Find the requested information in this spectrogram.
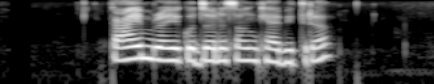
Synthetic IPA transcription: kajimrʌɦekod͡zʌnʌsʌŋkʰjabʱit̪rʌ

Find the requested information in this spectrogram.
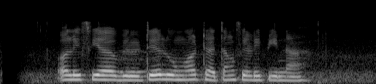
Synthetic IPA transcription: ʔolifiawilɖ̥eluŋɔɖ̥ä̤t̪əŋfilipina

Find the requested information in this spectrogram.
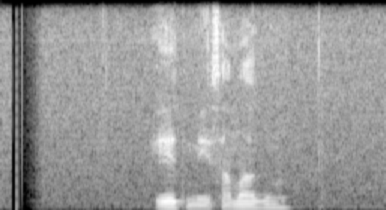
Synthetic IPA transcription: eːt̪meːsamaːɡəmə

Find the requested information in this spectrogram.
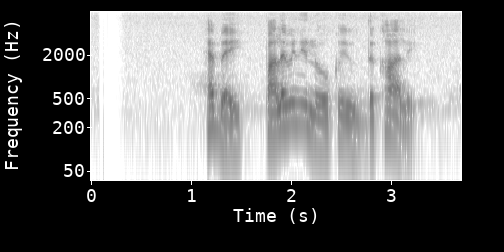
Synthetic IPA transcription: hæbæjipaləʋiniloːkəjud̪ːəkaːlḛː

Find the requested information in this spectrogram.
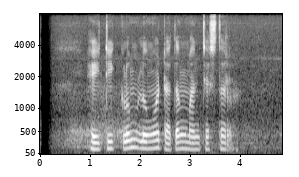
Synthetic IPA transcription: heiɖ̥iklumluŋɔɖ̥ä̤t̪əŋmant͡ʃɛst̪ər

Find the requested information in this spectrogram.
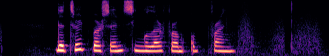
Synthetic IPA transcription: d̪ət̪ʰɹit̚pəɹsə̃nsĩŋɡulaɹfɹɔ̃mɔp̚fɹãŋ

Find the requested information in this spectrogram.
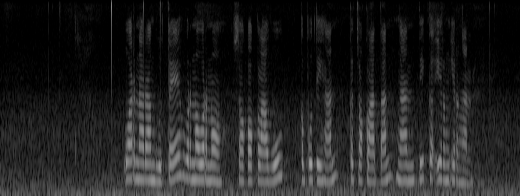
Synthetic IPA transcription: warnaɾambut̪ɛwərnɔwərnɔsɔkɔklawu | kəput̪iɦan | kət͡ʃɔklat̪anŋant̪ikəʔiɾəŋiɾəŋan

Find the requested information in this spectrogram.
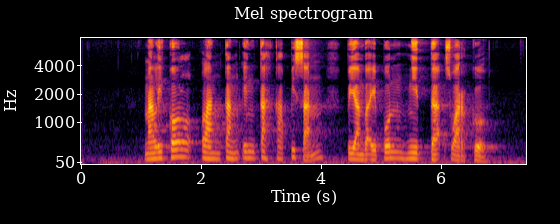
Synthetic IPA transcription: nalikɔlaŋkaŋɪŋkahkapisa̰npijambaʔipʊnŋid̪̥a̤ʔsuwa̰rɡ̥ɔ

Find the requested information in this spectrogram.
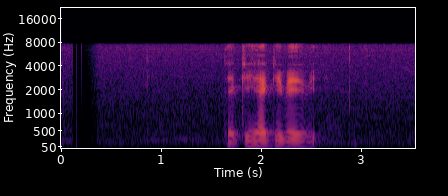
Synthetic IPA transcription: t̪ekiɦækiʋeːʋḭ

